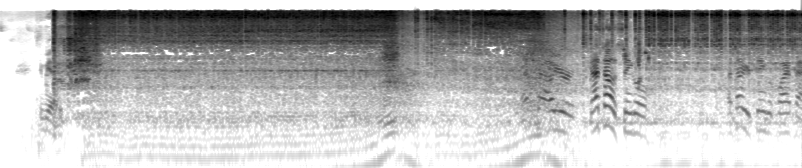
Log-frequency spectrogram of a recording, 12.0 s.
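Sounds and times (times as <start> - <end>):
engine running loud: 1.0 - 12.0.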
